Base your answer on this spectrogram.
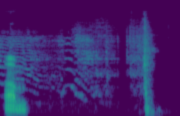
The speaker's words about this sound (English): sorry if you heard that creak, that was a door.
